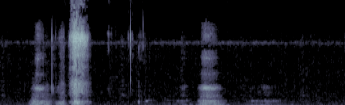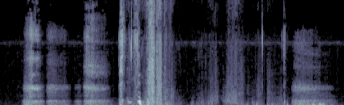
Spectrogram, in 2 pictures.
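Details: Female messy sneezing at night from a tickling nose: several wet, sharp sneezes with breathy in-breaths between them, over a faint steady whine from poor audio quality.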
